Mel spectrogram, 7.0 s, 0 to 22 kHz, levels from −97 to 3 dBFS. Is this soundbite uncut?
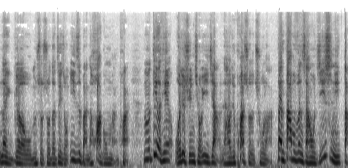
no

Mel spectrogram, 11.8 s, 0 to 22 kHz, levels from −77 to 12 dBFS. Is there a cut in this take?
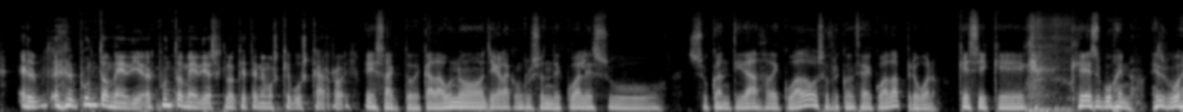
yes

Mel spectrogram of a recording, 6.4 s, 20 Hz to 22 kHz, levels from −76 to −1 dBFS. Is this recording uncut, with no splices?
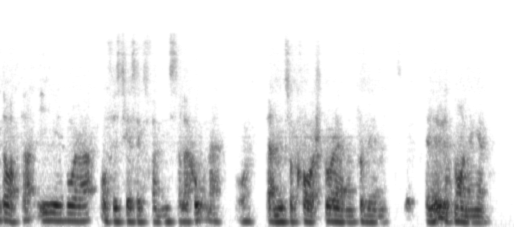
yes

